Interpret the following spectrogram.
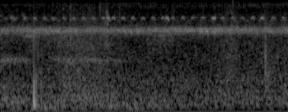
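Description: Faint, steady high-pitched insect song with a fast pulsing, over near silence; a soft tick just after the start.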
